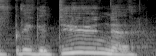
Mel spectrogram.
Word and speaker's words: Brigadoon: A Brigadoon. Because it rhymes with June.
